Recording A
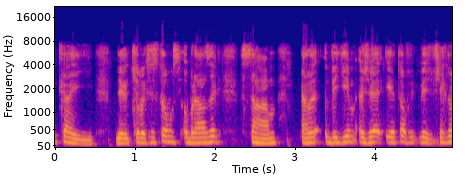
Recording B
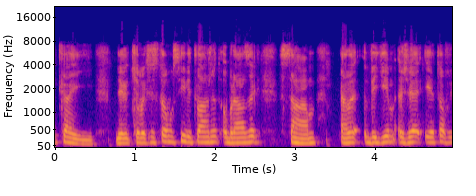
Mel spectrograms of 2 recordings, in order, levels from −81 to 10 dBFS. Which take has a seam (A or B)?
A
